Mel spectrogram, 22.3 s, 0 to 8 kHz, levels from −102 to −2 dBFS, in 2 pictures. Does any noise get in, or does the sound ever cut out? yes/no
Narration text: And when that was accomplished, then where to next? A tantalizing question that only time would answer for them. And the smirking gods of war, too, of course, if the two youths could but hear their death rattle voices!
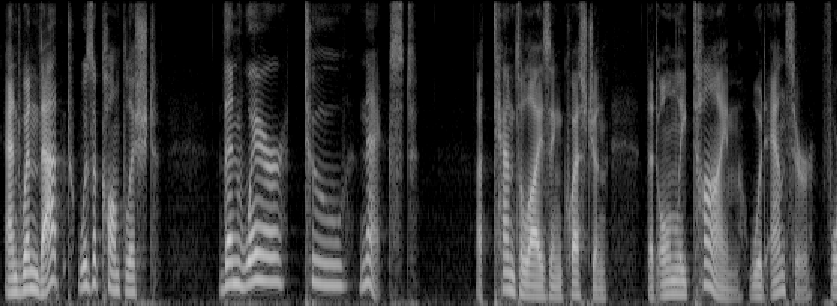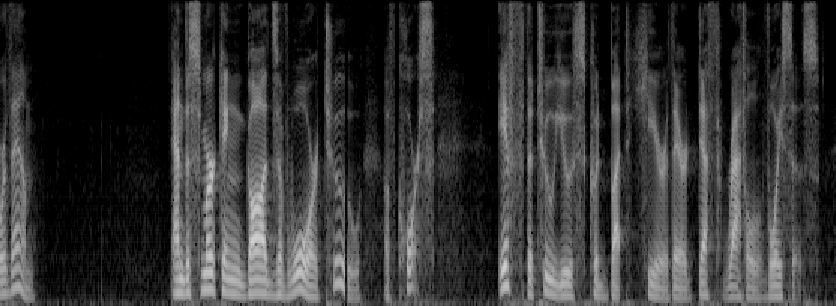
yes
